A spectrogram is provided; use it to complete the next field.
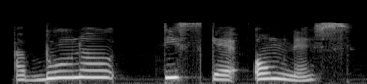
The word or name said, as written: ab uno disce omnes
